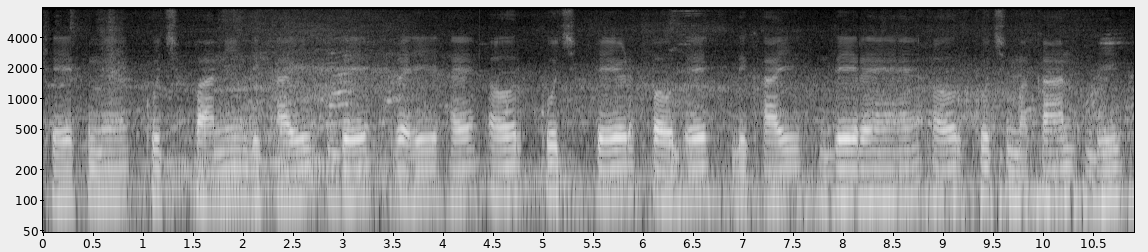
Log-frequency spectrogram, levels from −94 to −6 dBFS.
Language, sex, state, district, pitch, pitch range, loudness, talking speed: Hindi, male, Bihar, Gaya, 100 Hz, 100-105 Hz, -27 LUFS, 115 wpm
